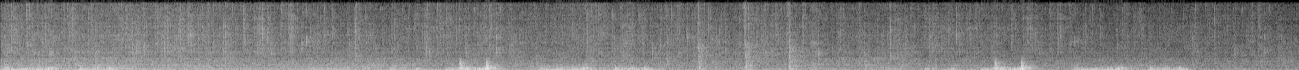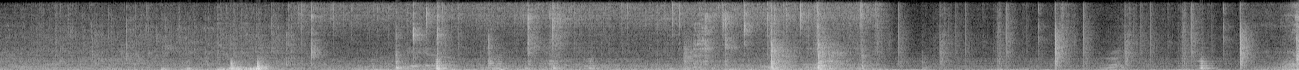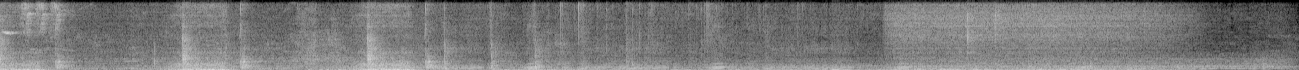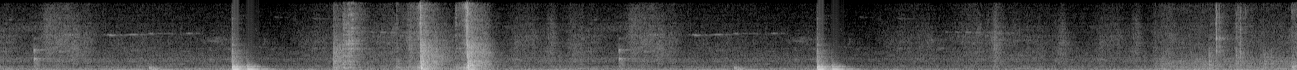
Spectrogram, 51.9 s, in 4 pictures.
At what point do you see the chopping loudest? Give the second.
21 s.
